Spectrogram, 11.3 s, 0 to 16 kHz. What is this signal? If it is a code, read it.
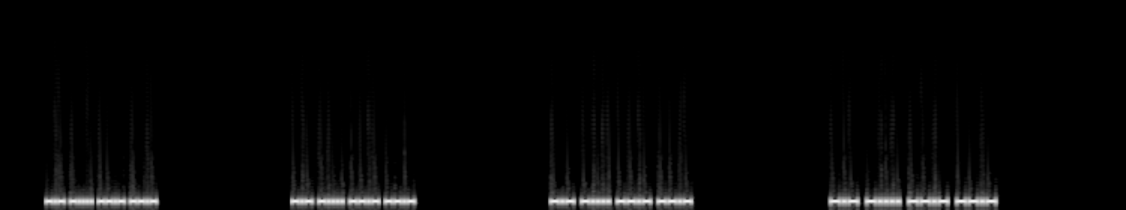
Morse code, heard as a keyed tone, about 52 wpm, 700 Hz. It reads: K6QQ K6QQ K6QQ K6QQ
